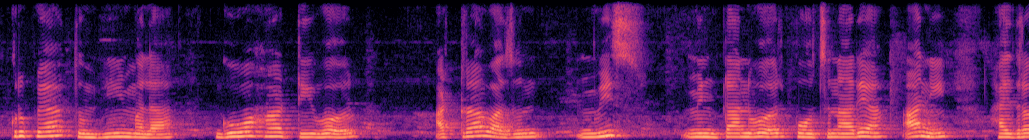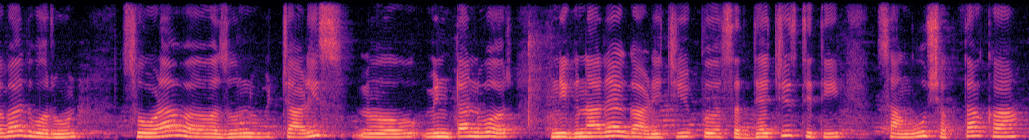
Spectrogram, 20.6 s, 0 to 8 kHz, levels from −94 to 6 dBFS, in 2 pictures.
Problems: constant background noise, continuous background conversations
